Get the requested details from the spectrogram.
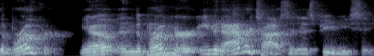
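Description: Here a man talks in a Southern US accent. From South Carolina, Florence. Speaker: real estate investor. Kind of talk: casual interview. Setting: remote recording.

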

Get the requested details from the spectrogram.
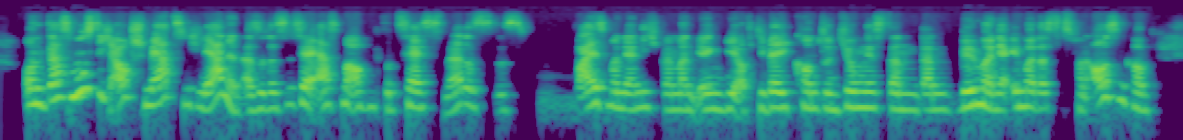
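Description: The voice belongs to a woman with a medium pitch. She talks at a fairly quick pace. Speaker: pop singer and songwriter. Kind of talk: casual interview. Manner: animated.

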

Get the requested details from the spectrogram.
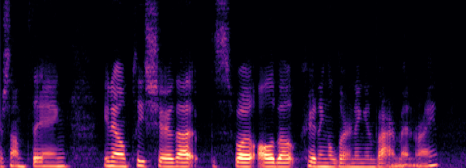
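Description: Speaking at a fairly quick pace, a woman talks at a medium pitch. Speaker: sex educator and live podcast host. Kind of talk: educational live podcast talk. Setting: live stream broadcast. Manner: fast.

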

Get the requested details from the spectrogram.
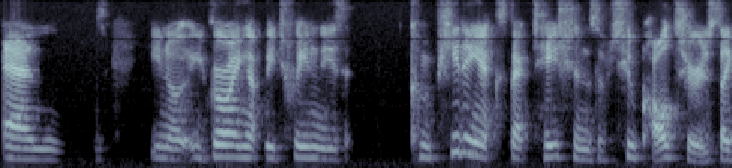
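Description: In a normal speaking voice with a Canadian accent, a woman talks at a fairly quick pace with ordinary pitch variation. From Canada. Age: 40s. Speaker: writer. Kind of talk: interview.

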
